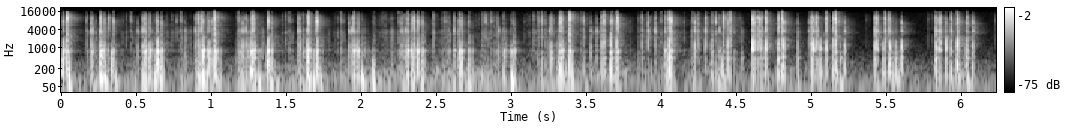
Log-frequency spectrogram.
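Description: Long fingernails on both hands scratch the ridged wing sections of the hollow back of a gold-plated plastic winged hair brush held upright by its handle. Quick bursts of crisp, bright, dry scratching and crackling come in uneven rhythm with short pauses between them, and no ring after each stroke.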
